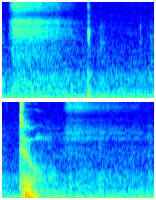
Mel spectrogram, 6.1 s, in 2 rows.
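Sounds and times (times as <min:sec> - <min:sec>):
sniff: 0:00.2 - 0:01.4, 0:04.3 - 0:05.9
slow breath drawn in through the nose: 0:00.2 - 0:01.6, 0:04.3 - 0:05.9
speech: 0:03.4 - 0:03.8.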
